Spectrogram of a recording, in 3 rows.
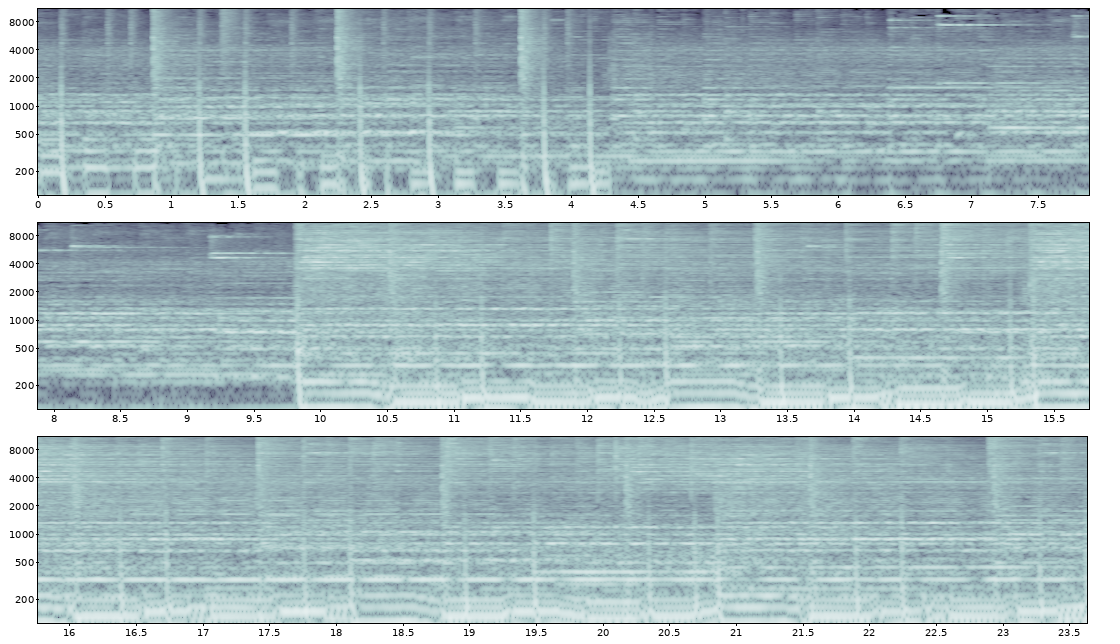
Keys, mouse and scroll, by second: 1.9 middle click, 2.7 shift+middle click, 4.4 scroll down 1, 4.7 shift+middle click, 6.9 click, 8.5 scroll up 1, 8.8 shift+middle click, 10.3-11.3 scroll up 1, 11.3 c, 12.3 Escape, 12.4 scroll down 1, 13.0 m, 13.6 click, 14.9-16.2 shift+middle drag, 16.4 scroll up 1, 17.4-18.6 typing, 18.5 click, 21.6 scroll down 1, 21.9 shift+middle click, 22.9 scroll down 1, 23.2 middle click, 23.5-23.6 scroll up 1.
